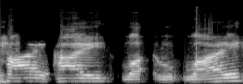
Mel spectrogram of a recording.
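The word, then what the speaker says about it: jai alai: So it's instead of instead of high lie, it's it's J A I A L A I.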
